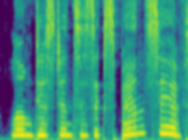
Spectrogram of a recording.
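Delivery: worried sister crying out over the bill; alarmed cry. Acted. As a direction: yelp it out in alarm. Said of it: "sister cried".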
